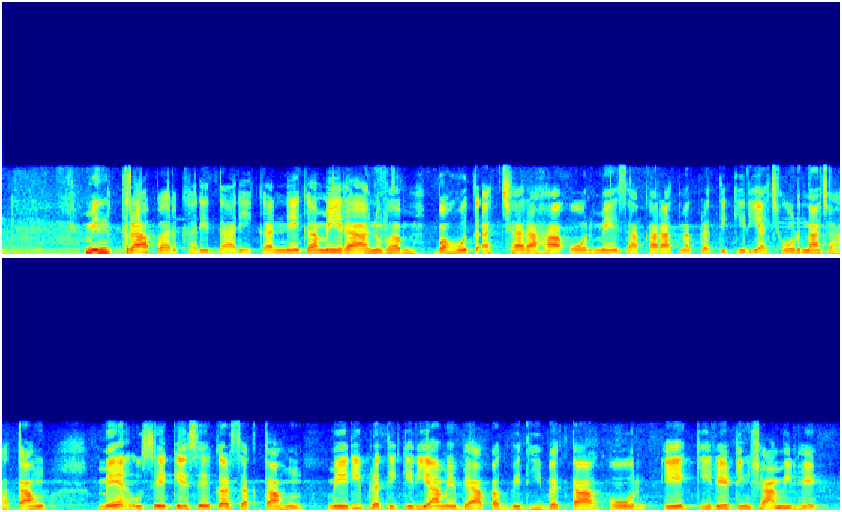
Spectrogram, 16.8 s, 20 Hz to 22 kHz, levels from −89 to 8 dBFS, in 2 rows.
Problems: constant background noise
